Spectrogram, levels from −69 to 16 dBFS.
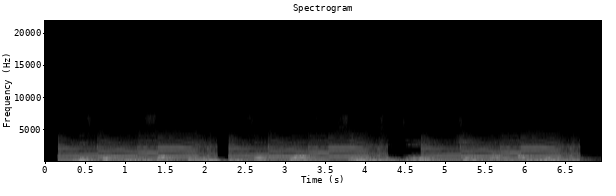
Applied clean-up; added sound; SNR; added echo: none; Guitar; 2 dB; reverberation time 1.2 s.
